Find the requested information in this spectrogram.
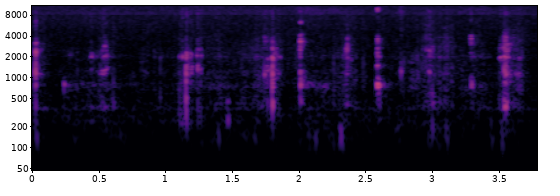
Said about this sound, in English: So I'm going to eat it, and I'm going to keep my mouth closed like a human. No, well, just chew like a normal person. We want to hear the chewing.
